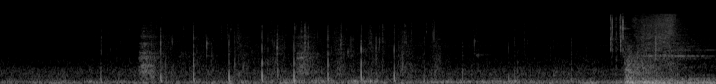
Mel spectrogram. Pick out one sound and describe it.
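Footsteps tread quickly on a hard tiled floor.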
